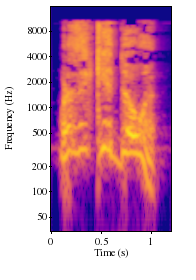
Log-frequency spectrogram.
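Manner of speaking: high-pitched indignant outburst; angry, frustrated. Acted. Preacher acts someone kicked in the shin by a child, indignant. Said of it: "Angry, you get frustrated".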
